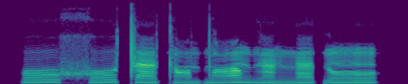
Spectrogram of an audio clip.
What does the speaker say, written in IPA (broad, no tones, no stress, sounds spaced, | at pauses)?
o x o t æ t ĩ dˤ õ ɡ æ̃ ŋ æ ɗ õ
